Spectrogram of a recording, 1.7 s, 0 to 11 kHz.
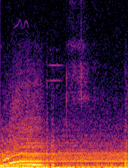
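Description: In the CSR2 racing game, a Cadillac CTS-V engine revs up and holds a steady, droning rev before the race start. It is fairly loud and continuous, with no talk over it.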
